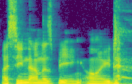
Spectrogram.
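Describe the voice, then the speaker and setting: A man's voice: mid-range voice, a little mellow. A man hosting a live game stream, chatting casually and playfully to his viewers and to himself. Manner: playful, talks to chat and to himself. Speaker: streamer and channel host.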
